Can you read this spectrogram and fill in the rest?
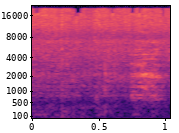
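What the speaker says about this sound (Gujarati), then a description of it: "હવે એમાં લસણ મરચું આપણે વાટીને રાખ્યું છે તે ઉમેરી લઈએ અને સરસ મિક્સ કરી લઈએ" Crushed garlic and chili paste stirred into a sizzling pan of hot oil for methi thepla, a steady bright frying hiss with faint scraping as it is mixed, close and continuous.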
